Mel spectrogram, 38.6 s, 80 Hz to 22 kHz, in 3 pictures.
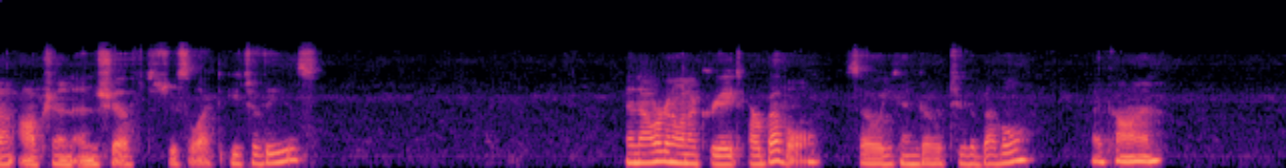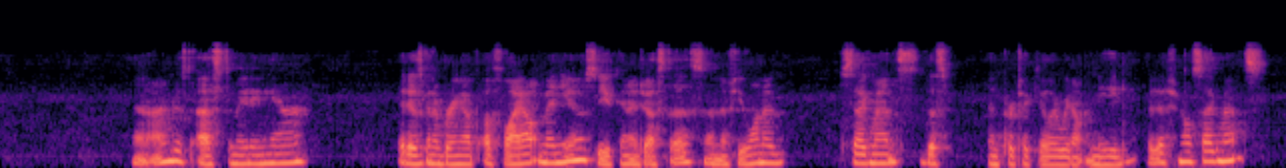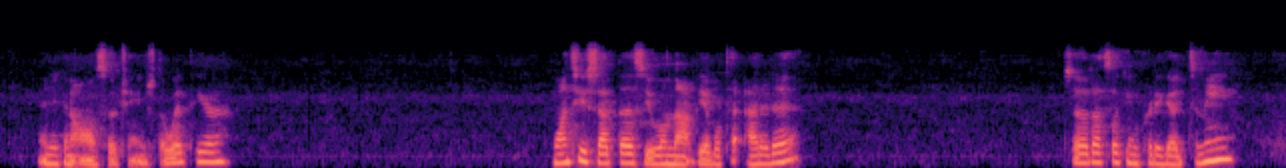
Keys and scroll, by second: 4.4 1, 36.7 1.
